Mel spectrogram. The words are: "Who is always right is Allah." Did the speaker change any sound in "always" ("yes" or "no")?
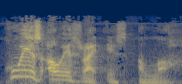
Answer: no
